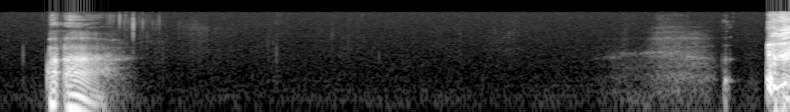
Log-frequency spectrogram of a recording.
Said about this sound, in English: Now I got kennel cough.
